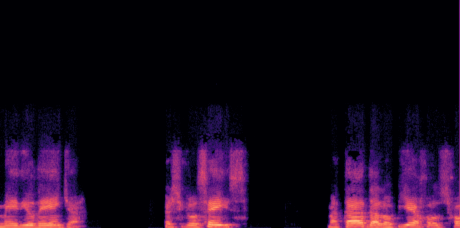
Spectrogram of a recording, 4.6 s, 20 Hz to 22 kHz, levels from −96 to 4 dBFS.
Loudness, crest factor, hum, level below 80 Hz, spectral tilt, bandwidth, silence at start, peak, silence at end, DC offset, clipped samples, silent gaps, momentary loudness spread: -20 LUFS; 18 dB; none; -72 dBFS; -6.5 dB/octave; 8 kHz; 0 s; -4 dBFS; 0 s; under 0.1%; under 0.1%; 1.01-1.49 s, 2.71-2.85 s, 3.01-3.27 s; 15 LU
